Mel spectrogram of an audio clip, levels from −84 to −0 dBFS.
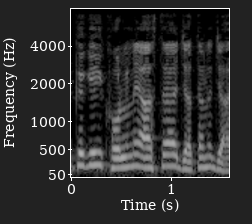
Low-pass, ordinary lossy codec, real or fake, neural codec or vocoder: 7.2 kHz; none; real; none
